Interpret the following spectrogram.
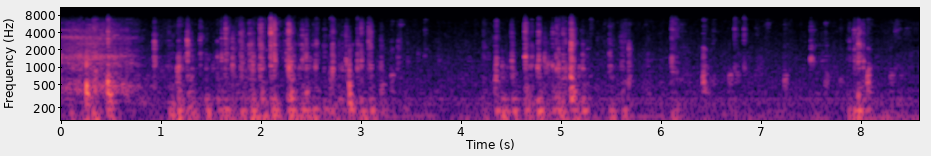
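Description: Typing on a computer keyboard: a run of quick keystrokes from about a second in, a second run about halfway through, and scattered single key taps between them.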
